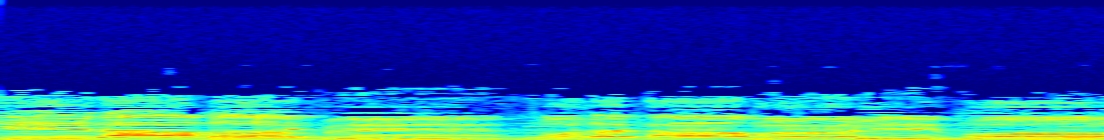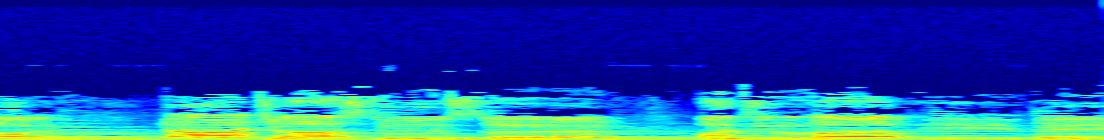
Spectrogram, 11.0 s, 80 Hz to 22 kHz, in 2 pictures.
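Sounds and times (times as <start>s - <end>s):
boys singing a church song: 0.0s - 11.0s.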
